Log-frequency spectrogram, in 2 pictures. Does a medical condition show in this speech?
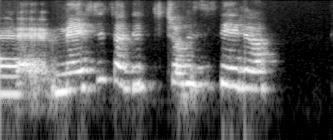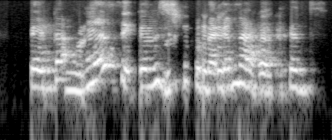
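Yes: cerebral palsy; shows a little in voice.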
